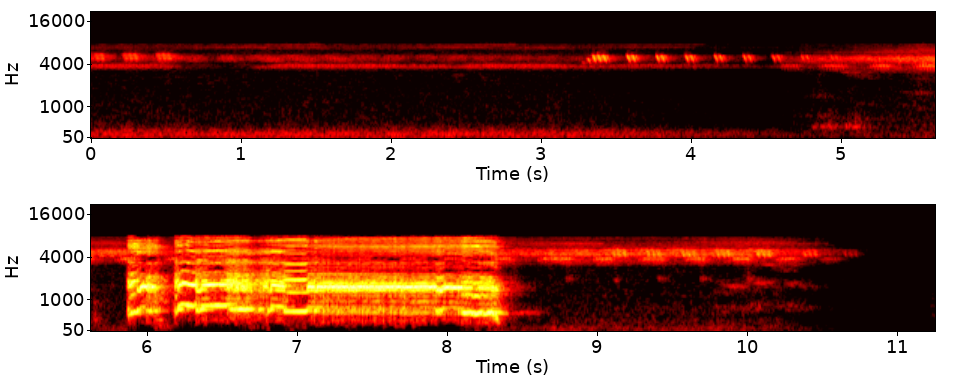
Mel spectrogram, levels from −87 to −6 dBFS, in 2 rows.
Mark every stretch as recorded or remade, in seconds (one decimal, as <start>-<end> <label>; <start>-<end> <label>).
0.0-7.2 recorded; 7.2-10.8 remade; 10.8-11.3 recorded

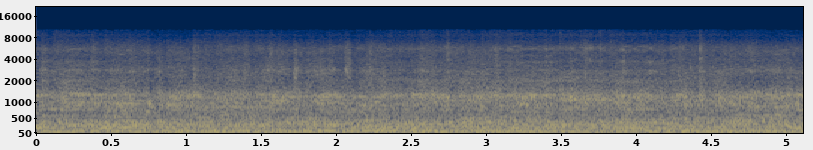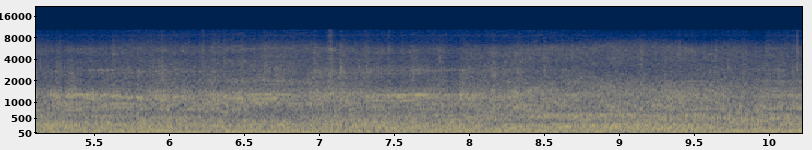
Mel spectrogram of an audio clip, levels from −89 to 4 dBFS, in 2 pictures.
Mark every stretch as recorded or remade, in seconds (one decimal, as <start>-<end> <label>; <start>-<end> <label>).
0.0-8.0 remade; 8.0-8.7 recorded; 8.7-10.2 remade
